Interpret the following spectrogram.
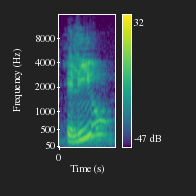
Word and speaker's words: Elío: Elío con acento en la I.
